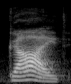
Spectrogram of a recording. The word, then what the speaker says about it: guide: 뭔가 약간 스펠링이 약간 G도 같이 나오고 하는데 이거는 자로 읽지 않고 guide 읽어요. guide.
